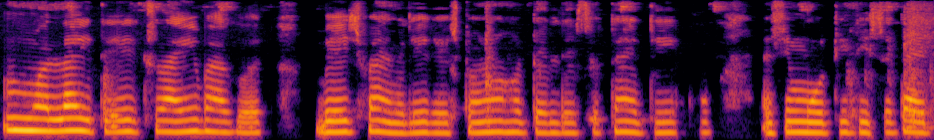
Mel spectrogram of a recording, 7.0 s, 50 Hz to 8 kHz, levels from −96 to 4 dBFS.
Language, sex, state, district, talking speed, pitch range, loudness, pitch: Marathi, female, Maharashtra, Dhule, 135 wpm, 215-235 Hz, -19 LUFS, 225 Hz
